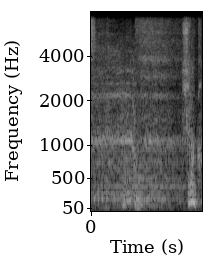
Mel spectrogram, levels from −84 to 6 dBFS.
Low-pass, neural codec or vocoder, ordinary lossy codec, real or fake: 7.2 kHz; vocoder, 44.1 kHz, 128 mel bands, Pupu-Vocoder; none; fake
